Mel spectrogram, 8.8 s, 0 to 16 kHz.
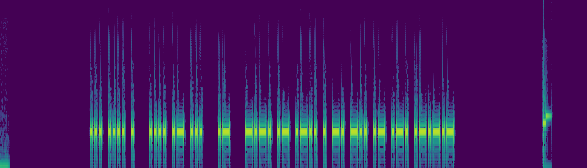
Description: Morse code, heard as a keyed tone, about 36 wpm, 700 Hz. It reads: SHE HAS A CALENDAR.
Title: Sentences from Top 1600 Words 35wpm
